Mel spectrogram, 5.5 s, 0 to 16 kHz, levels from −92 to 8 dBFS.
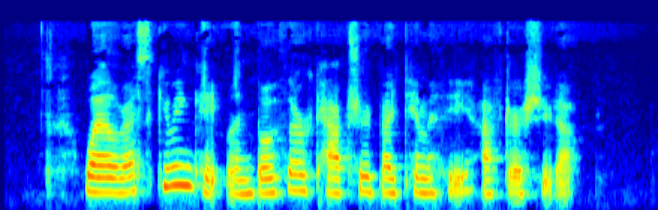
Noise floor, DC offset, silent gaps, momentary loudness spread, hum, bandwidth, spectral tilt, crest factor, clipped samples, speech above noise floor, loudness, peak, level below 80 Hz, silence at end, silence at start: -68 dBFS; under 0.1%; none; 9 LU; none; 11.5 kHz; -5 dB/octave; 18 dB; under 0.1%; 46 dB; -22 LUFS; -6 dBFS; -68 dBFS; 0.7 s; 0.4 s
